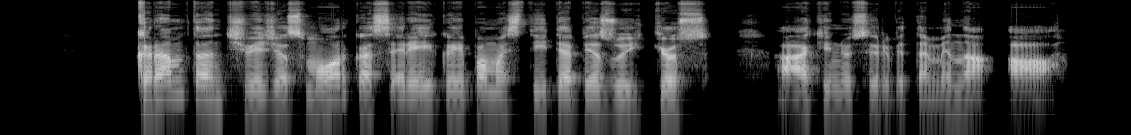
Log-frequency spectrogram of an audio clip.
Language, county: Lithuanian, Telšiai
